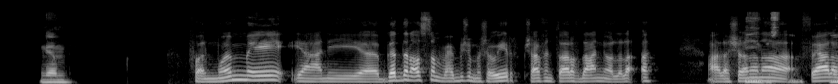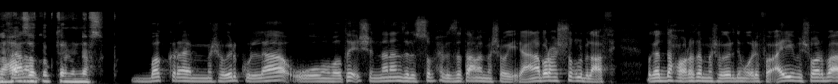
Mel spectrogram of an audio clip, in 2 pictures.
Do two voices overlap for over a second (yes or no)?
yes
